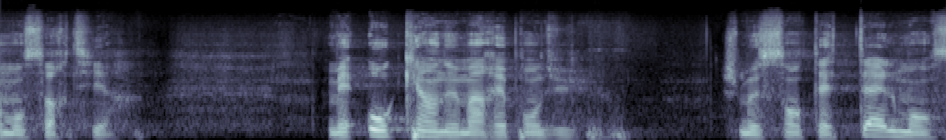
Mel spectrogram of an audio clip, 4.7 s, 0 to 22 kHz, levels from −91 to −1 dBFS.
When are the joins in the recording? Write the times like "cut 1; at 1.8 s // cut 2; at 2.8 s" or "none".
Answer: none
